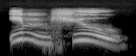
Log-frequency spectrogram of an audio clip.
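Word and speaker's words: امشوا: Maka dibacanya imsyu imsyu. Nah, iya karena domahnya ini tidak asli maka dia dibaca kasrah.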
